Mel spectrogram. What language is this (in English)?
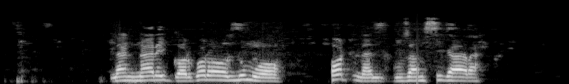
Masana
